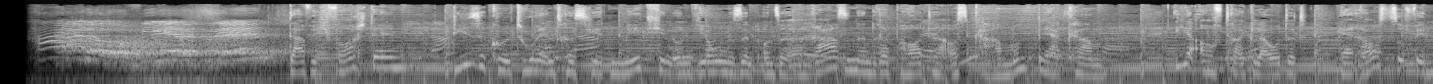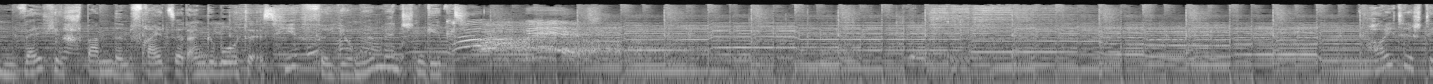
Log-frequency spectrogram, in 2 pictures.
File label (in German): Lebendig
